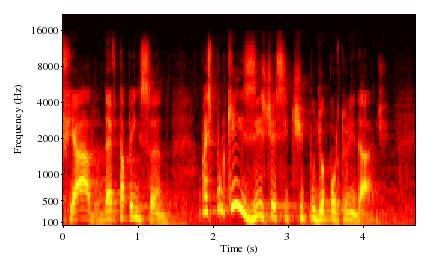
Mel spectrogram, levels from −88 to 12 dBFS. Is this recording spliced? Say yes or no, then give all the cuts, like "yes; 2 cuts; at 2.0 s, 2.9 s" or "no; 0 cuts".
no; 0 cuts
